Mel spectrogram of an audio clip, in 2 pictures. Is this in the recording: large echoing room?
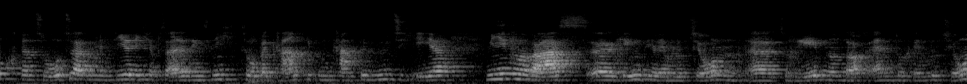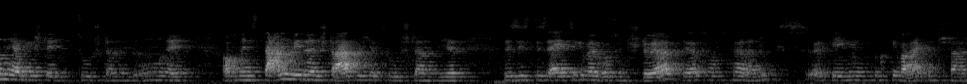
yes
